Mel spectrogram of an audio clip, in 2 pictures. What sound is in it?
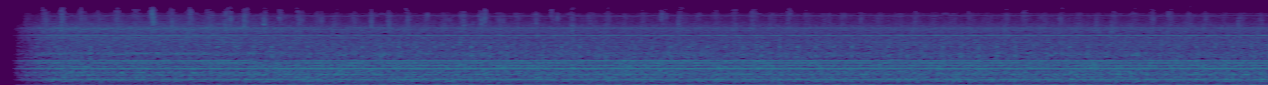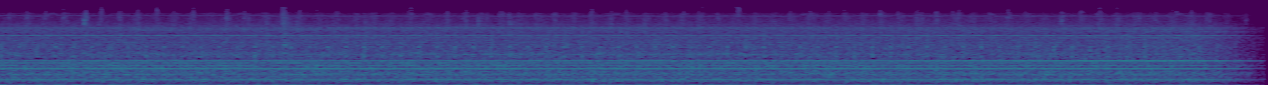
Washing Machine; rumble
The rumble of a washing-machine washing clothes.
clothes, machine, wash, water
